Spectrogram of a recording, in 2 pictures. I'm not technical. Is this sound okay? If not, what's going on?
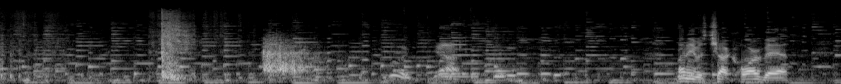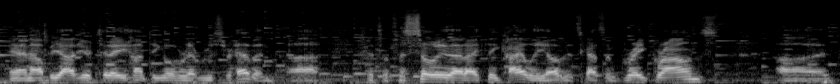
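No. A noise suppressor applied to music or sounds was left on for the whole clip. It is built for voices, so it mistakes steady sound and fading tails for noise. It keeps turning them down, and the level keeps rising and falling.

There are also eight moments of sound cut by the noise suppressor: 0.55 to 1.57 s, 1.97 to 2.52 s, 5.96 to 6.55 s, 7.95 to 8.14 s, 11.14 to 11.3 s, 11.62 to 11.89 s, 14.15 to 14.98 s and 15.55 to 16.18 s. Here held or fading sound sinks, while sudden sounds get through.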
